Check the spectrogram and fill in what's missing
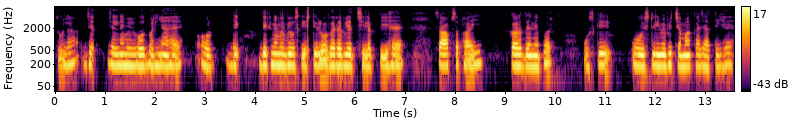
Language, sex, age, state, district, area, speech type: Hindi, female, 30-45, Uttar Pradesh, Ghazipur, urban, spontaneous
